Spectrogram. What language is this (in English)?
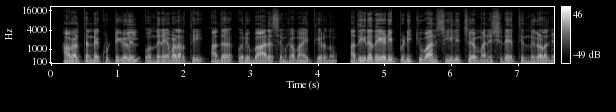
Malayalam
